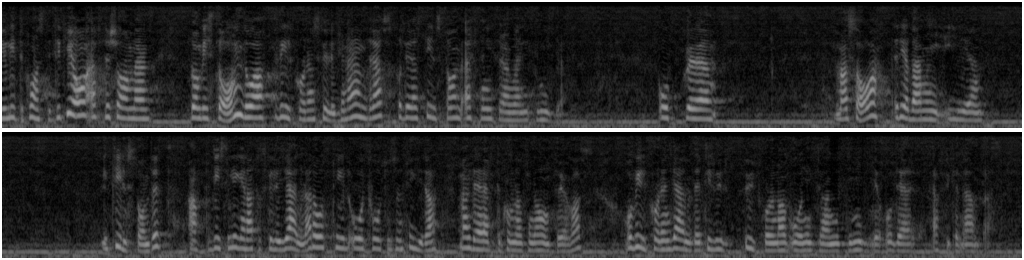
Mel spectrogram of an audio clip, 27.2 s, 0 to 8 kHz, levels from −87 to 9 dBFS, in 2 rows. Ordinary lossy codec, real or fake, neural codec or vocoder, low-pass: AAC, 32 kbps; fake; codec, 16 kHz, 2 kbps, FreqCodec, larger model; 7.2 kHz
